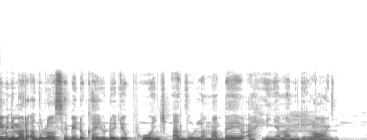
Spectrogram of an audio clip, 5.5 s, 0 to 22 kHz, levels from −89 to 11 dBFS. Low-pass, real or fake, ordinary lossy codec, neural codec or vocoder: 10.8 kHz; real; none; none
